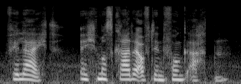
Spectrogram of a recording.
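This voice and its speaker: A woman playing a seasoned, protective female runner in an audio drama, with measured, matter-of-fact delivery. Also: on the high side, fairly even intonation, a little hiss or hum, natural voice. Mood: businesslike. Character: seasoned female shadowrunner getaway driver, protective older sister.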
